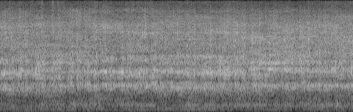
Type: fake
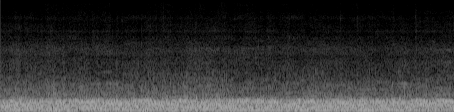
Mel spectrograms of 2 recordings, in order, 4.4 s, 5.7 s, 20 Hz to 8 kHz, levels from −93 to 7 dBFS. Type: fake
